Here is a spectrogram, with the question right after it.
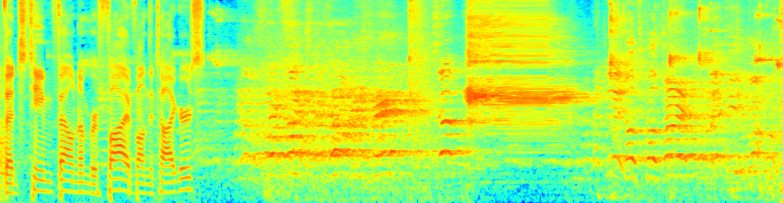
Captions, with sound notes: That's team foul number five on the Tigers. (crowd talking) (coaches yelling) (buzzer goes off)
